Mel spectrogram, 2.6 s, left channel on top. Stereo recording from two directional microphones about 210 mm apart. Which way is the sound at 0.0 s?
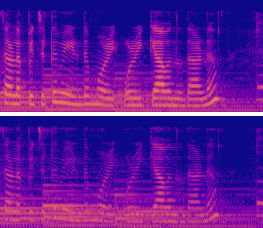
30° left (ahead or behind).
